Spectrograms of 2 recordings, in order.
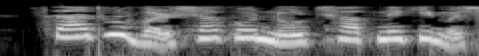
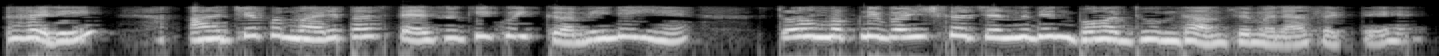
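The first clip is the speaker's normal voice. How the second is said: higher and louder, full of herself; proud excitement; 6 semitones higher, 3 dB louder than usual. Acted. Varsha boasting to her husband about the birthday. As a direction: wave off any doubt, flaunting. Wife justifies lavish party.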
